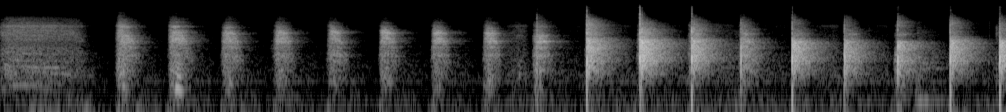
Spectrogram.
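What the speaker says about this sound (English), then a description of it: "I'm clapping just to keep time for you" Sharp single hand claps keep a quick, steady beat for a breathing exercise during a meditation and flow session, each clap paired with a forceful breath, about sixteen in a row, close and clear.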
